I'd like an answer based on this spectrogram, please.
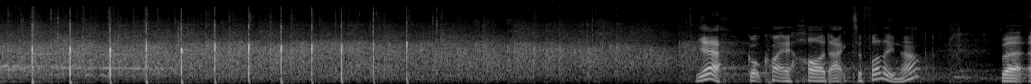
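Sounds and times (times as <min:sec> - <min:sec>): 
audience applause: 0:00.0 - 0:07.0
speech: 0:07.0 - 0:10.2.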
